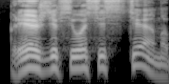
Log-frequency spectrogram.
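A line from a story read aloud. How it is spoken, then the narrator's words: Mumbling. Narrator (Russian): бормотал он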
